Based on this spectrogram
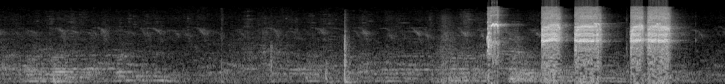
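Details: Black francolin (kala teetar) calling: after a quiet stretch with faint chirps from small birds, four loud, harsh, rasping notes burst out in a quick grating series near the end.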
